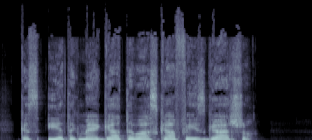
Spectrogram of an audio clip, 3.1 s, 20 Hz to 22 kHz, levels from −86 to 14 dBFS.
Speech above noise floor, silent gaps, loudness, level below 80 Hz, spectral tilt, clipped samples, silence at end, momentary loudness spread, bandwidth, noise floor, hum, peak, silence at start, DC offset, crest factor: 56 dB; none; -18 LUFS; -34 dBFS; -5 dB/octave; under 0.1%; 0.6 s; 7 LU; over 20 kHz; -73 dBFS; none; -2 dBFS; 0.2 s; under 0.1%; 16 dB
